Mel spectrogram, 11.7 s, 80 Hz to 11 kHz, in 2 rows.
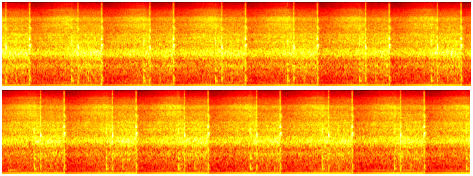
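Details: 250 GB Hitachi Deskstar 7200 RPM hard drive, dead and half full of data: loud, evenly spaced clicks about once a second over a faint steady hum; a failing drive stuck clicking.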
